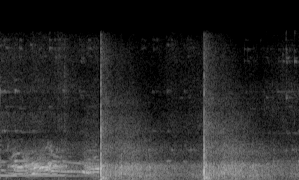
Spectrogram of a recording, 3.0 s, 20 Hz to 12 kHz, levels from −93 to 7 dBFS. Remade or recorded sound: recorded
